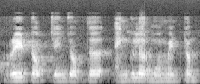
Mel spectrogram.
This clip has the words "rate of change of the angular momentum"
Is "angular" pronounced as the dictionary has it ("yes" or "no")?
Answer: yes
